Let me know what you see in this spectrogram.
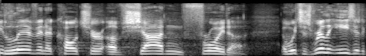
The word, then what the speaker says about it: Schadenfreude: I don't know if you've ever heard the term, I believe it's pronounced Schadenfreude. It looks like Schadenfreude to us.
